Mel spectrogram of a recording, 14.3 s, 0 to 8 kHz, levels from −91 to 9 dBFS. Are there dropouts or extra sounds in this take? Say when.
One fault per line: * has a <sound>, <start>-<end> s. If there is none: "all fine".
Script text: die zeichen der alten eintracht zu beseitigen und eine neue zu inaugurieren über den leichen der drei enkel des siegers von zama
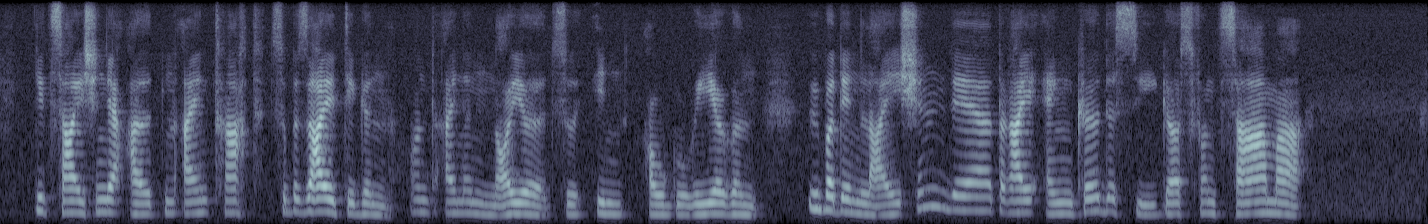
all fine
